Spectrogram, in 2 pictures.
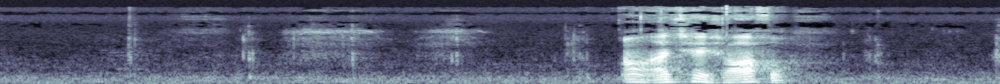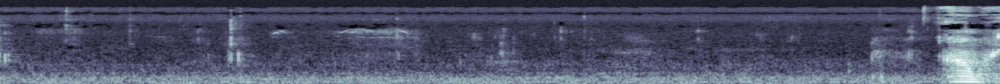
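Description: A young man chews food with soft smacking sounds.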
